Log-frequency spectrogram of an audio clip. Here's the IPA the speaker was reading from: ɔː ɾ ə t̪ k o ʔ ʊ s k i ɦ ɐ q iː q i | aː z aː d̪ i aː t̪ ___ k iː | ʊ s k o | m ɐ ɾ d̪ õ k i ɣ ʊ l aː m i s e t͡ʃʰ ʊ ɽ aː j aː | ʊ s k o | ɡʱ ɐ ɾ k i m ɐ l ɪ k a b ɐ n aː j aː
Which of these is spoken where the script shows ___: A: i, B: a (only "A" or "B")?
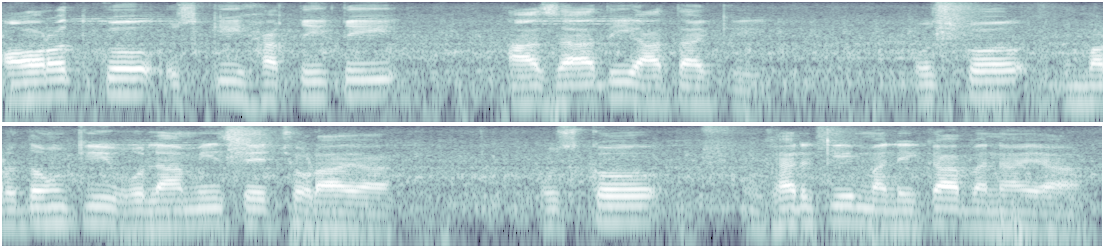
B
